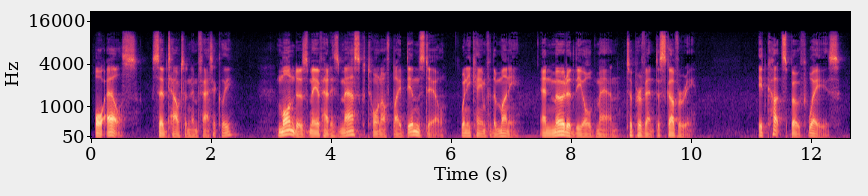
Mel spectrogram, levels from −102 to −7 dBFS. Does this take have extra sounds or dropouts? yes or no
no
